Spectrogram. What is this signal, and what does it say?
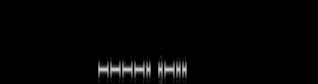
Morse code, heard as a keyed tone, about 40 wpm, 700 Hz. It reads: 9L
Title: Single-Letter Single-Number 40wpm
